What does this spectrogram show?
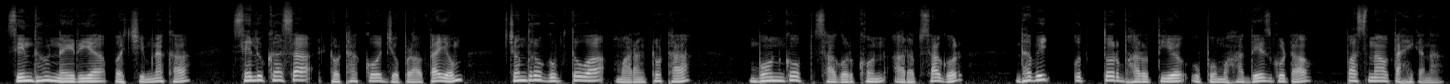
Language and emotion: Santali, neutral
